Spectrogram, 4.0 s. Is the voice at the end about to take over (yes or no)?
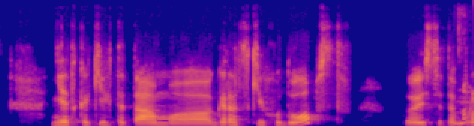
no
